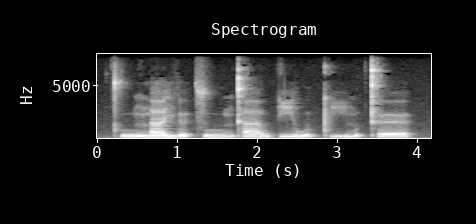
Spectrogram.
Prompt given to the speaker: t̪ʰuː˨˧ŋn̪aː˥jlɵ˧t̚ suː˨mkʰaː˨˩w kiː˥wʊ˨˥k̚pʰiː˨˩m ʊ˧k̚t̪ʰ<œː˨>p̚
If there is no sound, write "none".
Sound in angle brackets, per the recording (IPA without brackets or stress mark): œː˨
